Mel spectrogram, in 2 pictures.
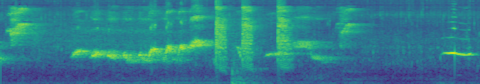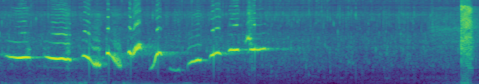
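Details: White-rumped shama giving loud, clear whistled song: a rising drawn-out whistle, a few sharp clicks, then a quick run of short slurred whistles, several swooping downward, ending in a brief rising note.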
